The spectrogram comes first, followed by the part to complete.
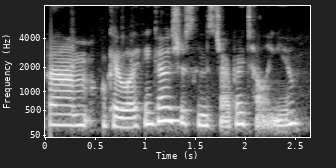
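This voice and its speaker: A woman's voice: mid-range voice, fast, vocal fry, fairly bright tone, slight background noise. A young woman in her twenties chatting while she decorates a planner, rambling and self-conscious, with lots of ums and restarts. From Atlanta, Georgia, US. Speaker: planner vlogger.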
